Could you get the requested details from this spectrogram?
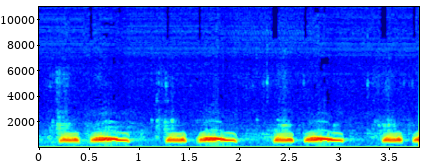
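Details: Spotted dove decoy calling to stir rival doves to answer, with steady paired coos, a brief note then a longer wavering croon, repeated about once a second, clear and close with no other sounds.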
